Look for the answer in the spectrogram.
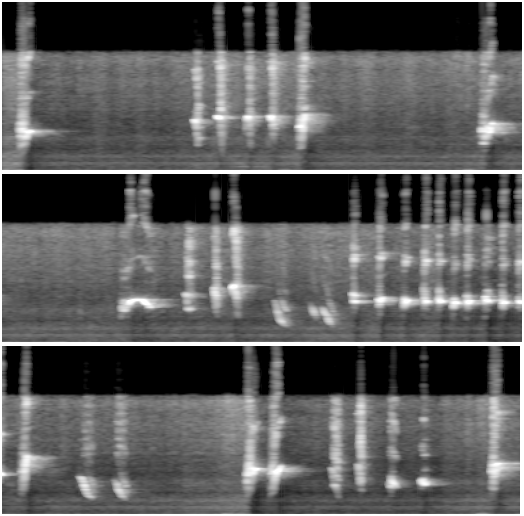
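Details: Scarlet-headed Flowerpecker of the konin damer type, a home-kept tutor bird, pours out a long metallic trotol song: sharp high ticks, quick downslurred whistles and a dense rattling run of notes near the middle, with a steady hum underneath.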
